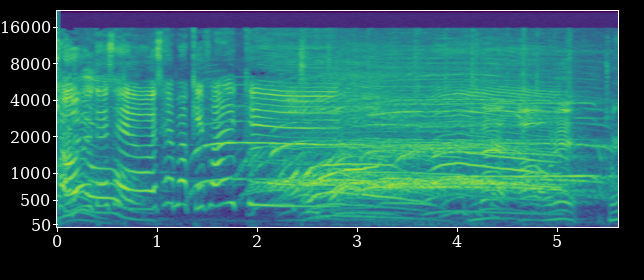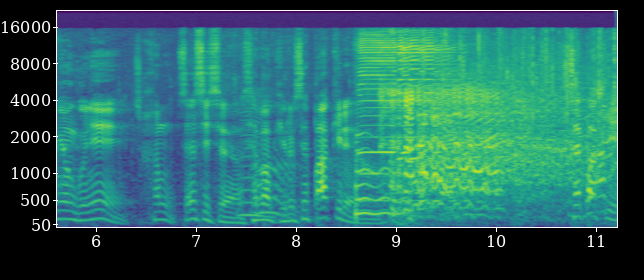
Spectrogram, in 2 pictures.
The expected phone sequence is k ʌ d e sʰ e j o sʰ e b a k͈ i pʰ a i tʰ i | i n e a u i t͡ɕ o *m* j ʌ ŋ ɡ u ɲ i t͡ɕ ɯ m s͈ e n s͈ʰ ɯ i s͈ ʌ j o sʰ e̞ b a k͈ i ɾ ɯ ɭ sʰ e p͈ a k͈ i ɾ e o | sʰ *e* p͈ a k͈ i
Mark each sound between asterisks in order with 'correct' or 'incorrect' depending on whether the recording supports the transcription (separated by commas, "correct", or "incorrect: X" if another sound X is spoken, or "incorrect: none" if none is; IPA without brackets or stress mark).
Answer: incorrect: ŋ, correct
